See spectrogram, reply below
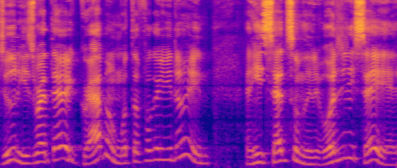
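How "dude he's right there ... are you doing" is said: play-acted, mild, exasperated half-shouted delivery. Retelling yelling at a Mandalorian cosplayer at a convention: retelling own yelling. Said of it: "I'm start yelling to the Mandalorian".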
